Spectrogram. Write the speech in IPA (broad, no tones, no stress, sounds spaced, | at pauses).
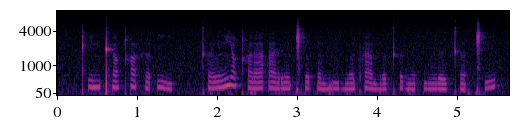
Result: kʰ i nʲ kʰ ə̃ qʰ ə̃ x ə̃ ʔ i | kʰ ə̃ l ĩ j ĩ qʰ ə̃ ɾ ã ʔ ã r ĩ ǁʰ ə p ə̃ b i b ə̃ pʰ ã b ə kʰ ə ɡ ə̃ x i ŋ ø ɪ̯ kʰ ə̃ ʔ ǁʰ i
